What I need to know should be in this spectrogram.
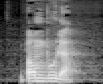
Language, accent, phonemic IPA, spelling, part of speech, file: French, France, /bɑ̃.bu.la/, bamboula, noun, LL-Q150 (fra)-bamboula.wav
- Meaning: 1. bamboula (drum) 2. black African 3. bamboula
